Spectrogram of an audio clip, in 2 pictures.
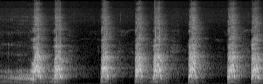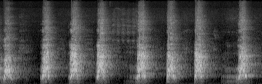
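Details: Continuous loud barking from a Pit Bull, barks often coming in quick doubles, repeated steadily with short gaps for about ten seconds.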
